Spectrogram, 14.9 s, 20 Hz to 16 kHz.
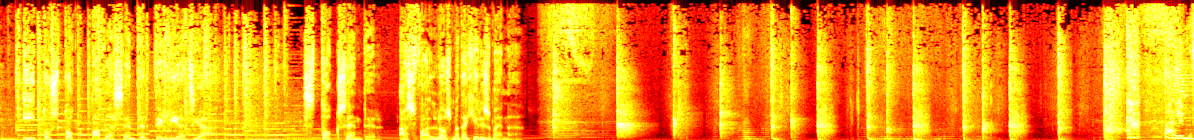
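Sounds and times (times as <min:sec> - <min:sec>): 
speech: 0:00.3 - 0:03.0, 0:03.8 - 0:06.6, 0:14.8 - 0:14.9
mosquito whining buzz: 0:06.7 - 0:08.1, 0:08.8 - 0:14.9
rhythmic claps and stamps: 0:07.7 - 0:14.0.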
